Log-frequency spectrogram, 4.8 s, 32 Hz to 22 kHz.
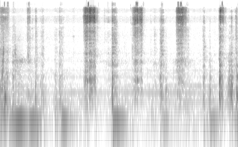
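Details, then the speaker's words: Seismic Audio GFC 12 subwoofer, cone pushed by hand: short dry rasping scrapes with quiet gaps, heard as odd spider break-in noise; the spider may be rubbing, cause unconfirmed. "Phew. That is, I've never heard a spider break in like that. That's interesting."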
